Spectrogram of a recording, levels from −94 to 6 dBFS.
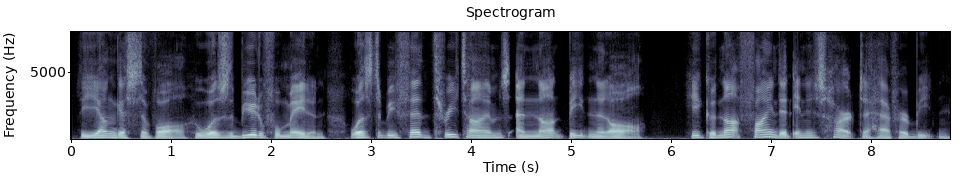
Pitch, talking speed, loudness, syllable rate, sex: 120 Hz, 220 wpm, -19 LUFS, 4.9 syllables/s, male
